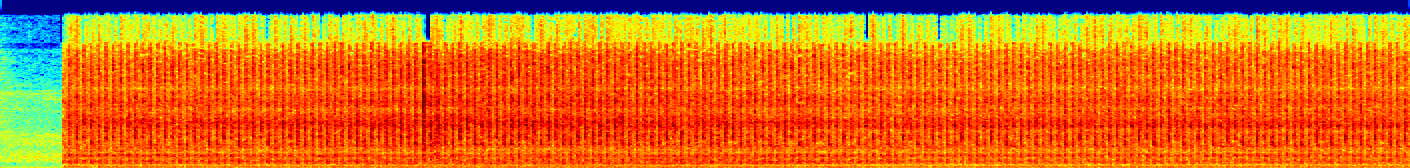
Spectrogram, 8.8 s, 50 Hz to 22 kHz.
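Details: Mitsubishi Triton 2.5 L common-rail diesel after replacing the fuel suction control valve on the back of the fuel pump to cure hesitation, rough idle and poor acceleration; starts at once and settles into an even, steady clatter of about 160 beats a minute, no hunting; healthy idle.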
